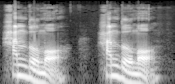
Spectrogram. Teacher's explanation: When we say this word, 니은 받침 in han changes to a 미음 sound.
